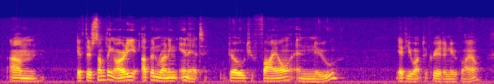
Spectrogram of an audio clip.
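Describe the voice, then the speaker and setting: A man with a plain, everyday voice, a medium pitch and a fairly quick pace, over a quiet background. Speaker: statistics tutorial instructor. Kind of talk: software tutorial. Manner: casual.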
